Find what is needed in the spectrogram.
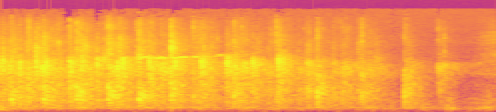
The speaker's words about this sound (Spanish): Si lo puedes creer, dale un fuerte aplauso a Cristo Jesús.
